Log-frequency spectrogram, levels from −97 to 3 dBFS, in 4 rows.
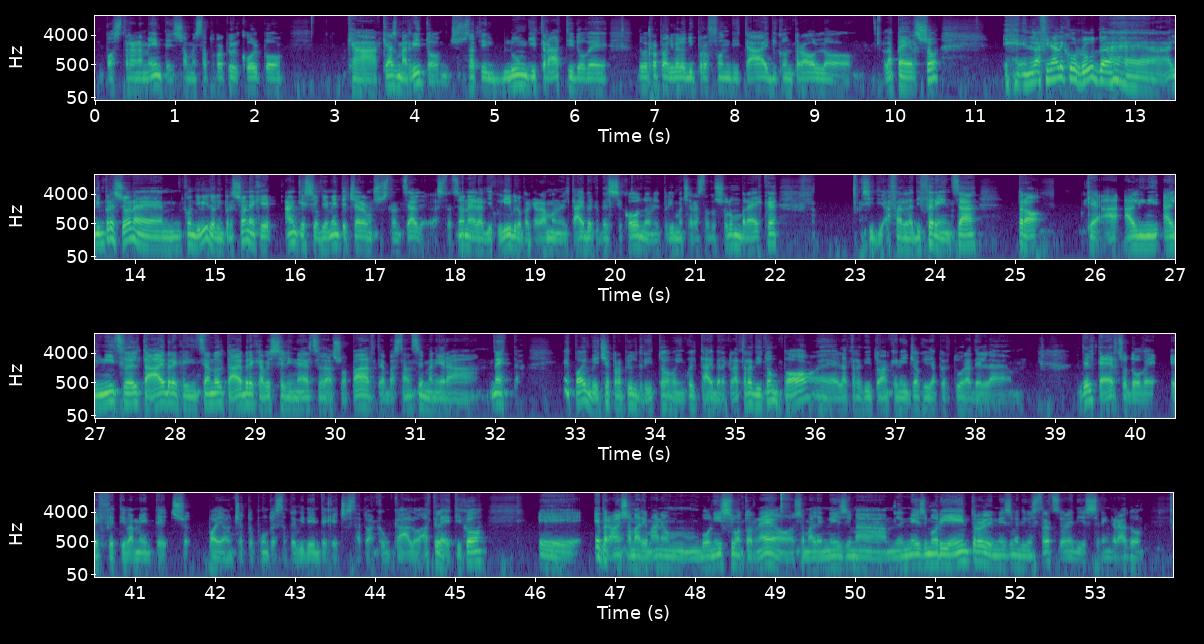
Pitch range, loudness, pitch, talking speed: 90-110 Hz, -31 LUFS, 100 Hz, 160 wpm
